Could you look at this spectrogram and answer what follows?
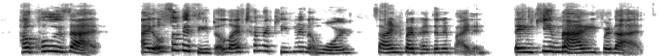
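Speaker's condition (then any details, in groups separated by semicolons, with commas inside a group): Cerebral palsy; severe, wheelchair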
